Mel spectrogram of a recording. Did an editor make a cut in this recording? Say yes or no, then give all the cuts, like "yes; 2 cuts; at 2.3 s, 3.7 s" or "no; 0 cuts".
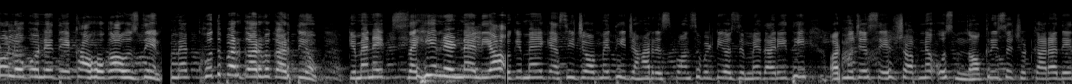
yes; 3 cuts; at 1.7 s, 5.1 s, 8.4 s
